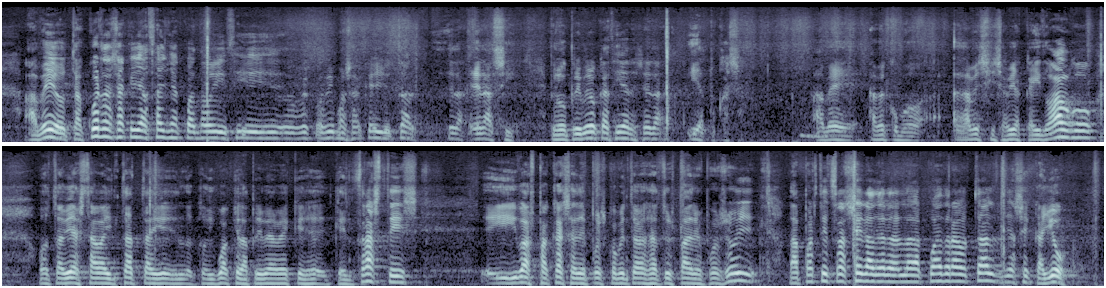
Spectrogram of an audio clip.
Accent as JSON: {"language": "Spanish", "town": "Vegamián", "region": "Castile and León", "country": "Spain", "tie": "born or raised there", "lives_now": "León, Spain", "said": "Vine una vez desde León, yo solo, en el mes de noviembre, una noche para recorrer el pueblo, igual que cuando era niño."}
